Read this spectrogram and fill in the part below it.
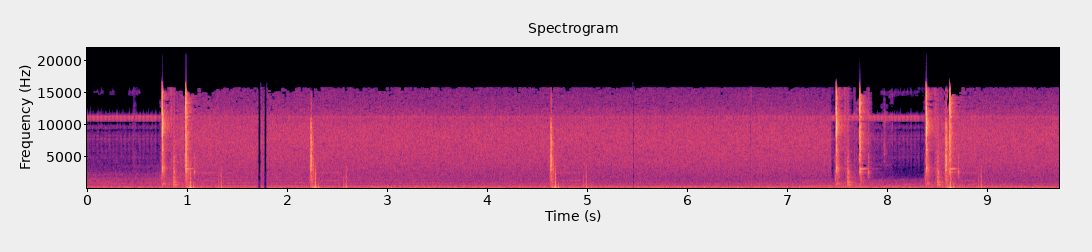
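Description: Sharp electronic clicks sound as a monitor switches channels.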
